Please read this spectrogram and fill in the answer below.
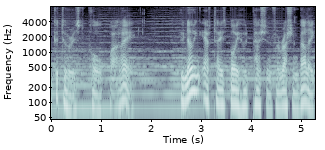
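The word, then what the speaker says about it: Erté: The Russian artist Roman de Tirtov called himself Erte after the French pronunciation of his initials Erte.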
